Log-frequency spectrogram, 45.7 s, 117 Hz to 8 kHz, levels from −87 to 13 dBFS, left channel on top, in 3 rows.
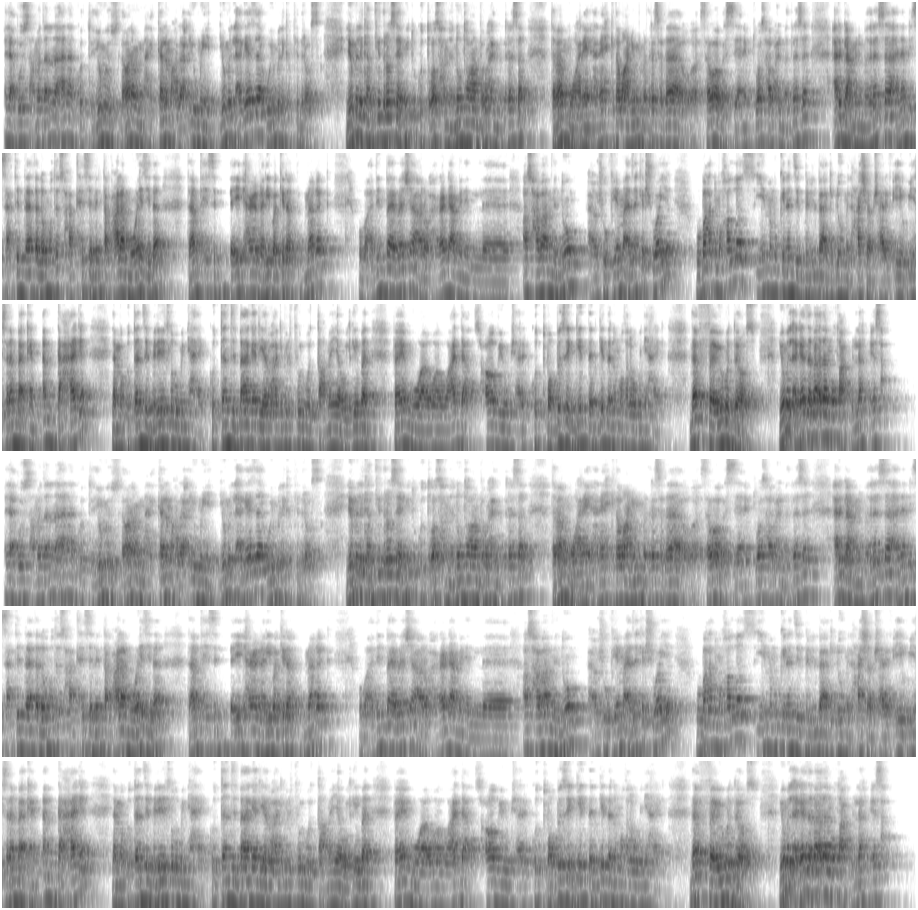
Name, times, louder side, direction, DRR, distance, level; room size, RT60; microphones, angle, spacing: voice 1, 0.0-45.1, left 2 dB, 80° left, 6 dB, 0.6 m, -25 dB
4.9 x 2.1 x 3.6 m, 0.71 s
head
